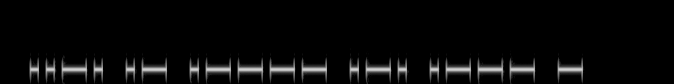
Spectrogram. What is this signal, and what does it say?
Morse code, heard as a keyed tone, about 16 wpm, 700 Hz. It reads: FA1RJT
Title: DXCC-100 Call Signs - 6 Characters - 15wpm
